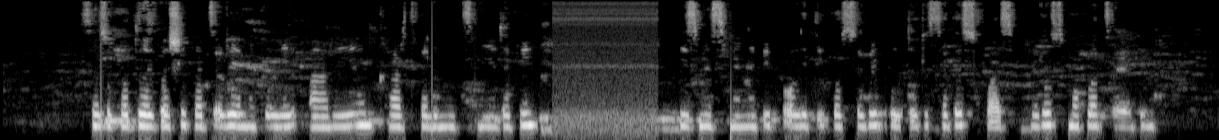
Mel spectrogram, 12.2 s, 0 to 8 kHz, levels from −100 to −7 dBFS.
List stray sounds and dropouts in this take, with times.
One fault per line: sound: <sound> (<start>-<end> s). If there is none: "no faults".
no faults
